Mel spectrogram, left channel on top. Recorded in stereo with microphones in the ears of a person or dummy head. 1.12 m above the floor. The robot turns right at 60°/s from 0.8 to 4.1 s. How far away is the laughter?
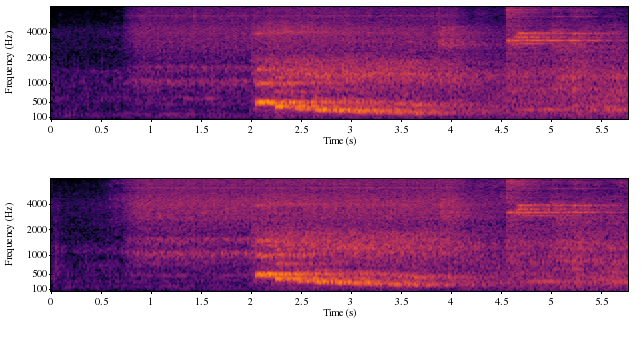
About 1.1 m.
